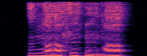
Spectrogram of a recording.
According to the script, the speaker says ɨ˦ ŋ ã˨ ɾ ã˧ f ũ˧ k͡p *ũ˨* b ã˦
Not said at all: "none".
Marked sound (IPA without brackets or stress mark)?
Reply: ũ˨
